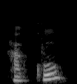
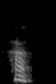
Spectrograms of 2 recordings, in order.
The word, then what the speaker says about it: 학: It's not 하쿠, it's just 학, like you cut the end quickly.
